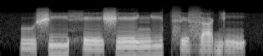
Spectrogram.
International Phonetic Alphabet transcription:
u˨ ʃ iː˦ h eː˨ ʃ eː˦ ɲ i˦ t͡s ɪ˨ z a˨ ɡ ĩ˨

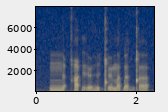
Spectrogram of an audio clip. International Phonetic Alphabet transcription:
mː ɨ˦˥ ʔ qʰ e˦˥ ʔ r ø˩˧ ɦ ɨ˨˩ ǃʼ ø˨˥ m ɐ˨˥ ɓ ɜ˨˥ ɡ ǃʼ ɐ˨˩

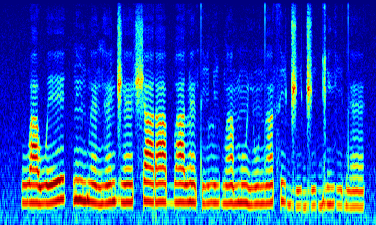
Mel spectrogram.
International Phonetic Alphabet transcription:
w a˨ w e˨˦ | ɾ ĩ˧ b ɛ̃˨ ɡ ɛ̃˨˦ d͡ʒ ɛ̃˧ ʃ a˧ ɾ a˧ b a˦ l ɛ̃˦˨ t i˨˦ l i˧ b ã˦ m ũ˦˨ j ũ˧ d ã˦ s i˦˨ d͡ʒ i˨ d͡ʒ i˧ ɡ i˦ j i˧ d ɛ̃˧

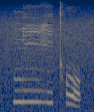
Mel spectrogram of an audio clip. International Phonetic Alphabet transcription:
ɲ iː˦ ɣ i˦ kʰ o˦˨

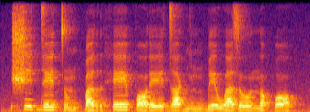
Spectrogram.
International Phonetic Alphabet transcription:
ʃ i˦ d eː˦ t ũ˨ m k͡p a˨ r h eː˦ p ɔ˨ ɾ eː˨ d a˨ ɡ ĩ˨ n ɡ͡b e˦ w a˨ z oː˨ n ɔ˦ ɡ͡b ɔ˨

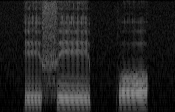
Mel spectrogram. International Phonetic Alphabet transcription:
e f eː pː ɔː

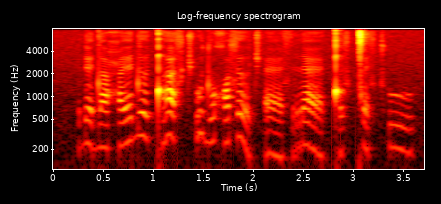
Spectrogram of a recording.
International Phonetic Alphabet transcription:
ɗ ɛ˨˩ d a˨˩ ħ ɛː˨˦ d əː˥˧ ɡ͡ǃ aː˧˥˧ s t͡ʃʼ u˧˥˧ d u˨˦ χ ɔ˨˦ s əː˥˩ t͡ʃʼ æː˨˩ s r æː˥˩ ǃ ə˨˦ s ǀ ɛ˥˩ s t͡sʼ uː˥˧

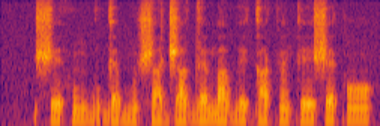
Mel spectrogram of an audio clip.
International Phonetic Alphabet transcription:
ʃ e˧ h ũ˧ ɡ͡b u˧ ɡ ɛ˨ b ũ˨ ʃ a˨ d͡ʒ a˨˦ d ɛ˦ m a˦ b e˦˨ ɡ a˨˦ k ɛ̃˧ k e˧ ʃ ɛ˦ k ɔ̃˦

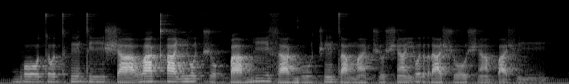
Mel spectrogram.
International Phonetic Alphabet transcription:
b oː˨ t ʊ˨ tʰ ĩ˨ t iː˨ ʃ aː˨ β a˦ kʰ a˦ ɲ o˦ t͡ʃ o˨ k͡p a˨ b iː˦ z a˨ ɡ uː˨ t͡ʃ ĩ˦ t a˨ m ã˨ t͡ʃ ʊ˨ ʃ ã˦ j ʊ˦ r a˨ ʃ oː˨ ʃ ã˨ p a˨ ʃ iː˨

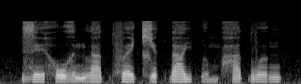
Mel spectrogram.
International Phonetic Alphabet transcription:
z e˨˦ h o̰˧˨ ɣ ə̰˧˨ n l a˨˩ t̚ f ɛ˧ t͡ɕ ɛ˨˩ k̚ ɗ a˧ j ɓ ə̤˨˩ m h a˨˩ t̚ v əː˧ ŋ

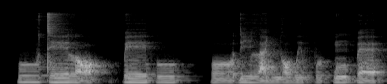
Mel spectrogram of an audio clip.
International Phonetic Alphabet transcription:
uː˦ t eː˦ l ɔ˨ | k͡p e˦ | u˦ | oː˨ ɗ i˦ l a˨ ɲ ɔ˨ w ɪ˨ p ʊ˨˦ k͡p ũ˦ ɓ ɛ˨

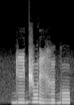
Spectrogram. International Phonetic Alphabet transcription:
ɡ iː˧ d͡ʒ u˦ ɾ i˨ ɣ ɨ˧ ɡ u˦

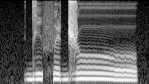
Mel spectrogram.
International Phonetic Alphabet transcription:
d i f e ɖ͡ʐ oː

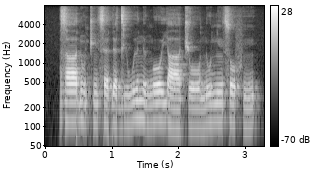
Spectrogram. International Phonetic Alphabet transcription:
z aː˧ ɗ ũ˨ t͡ʃ ĩ˨˦ s ɛ˨ ɗ ɛ˨ d i˨ w ɨ˦ n ɨ˨ ŋ oː˦ j aː˨ t͡ʃ oː˨ n u˦ ɲ ĩ˦ s o˦ f ĩ˨˦

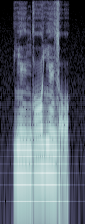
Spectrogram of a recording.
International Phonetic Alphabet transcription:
ʎ ẽː ŋ ɡ ɔː ʎ ɛ̃ː z ɔ̰

